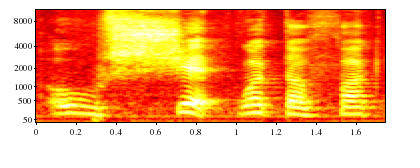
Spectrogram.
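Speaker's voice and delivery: high, startled outburst at the screen; shocked oh shit. Real, not acted. Viewer reacting to a cartoon attack, startled. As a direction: jump up in alarm at the twist. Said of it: "It's like".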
